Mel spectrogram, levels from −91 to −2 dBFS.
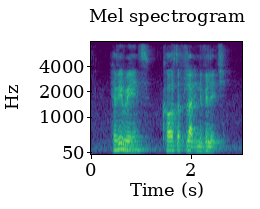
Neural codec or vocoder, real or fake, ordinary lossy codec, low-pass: vocoder, 44.1 kHz, 128 mel bands every 512 samples, BigVGAN v2; fake; AAC, 32 kbps; 7.2 kHz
